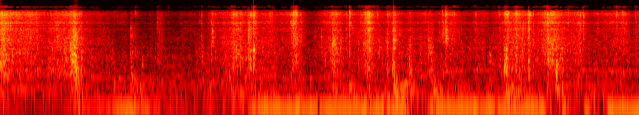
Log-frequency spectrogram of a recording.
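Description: Fresh leafy branches rustling and crackling as they are pushed into a slatted bamboo feed trough, with repeated sharp crackles and knocks against the bamboo, over an uneven low rumble.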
